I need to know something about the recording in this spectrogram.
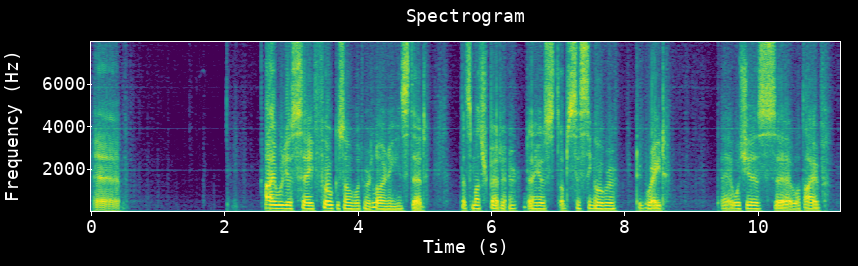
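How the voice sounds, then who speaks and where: Slow, gravelly Swedish-accented young man. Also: fairly high pitch, rough recording. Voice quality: sounds sad or close to crying. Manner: hesitant, many fillers, slow and halting. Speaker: video journal creator. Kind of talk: unscripted video diary.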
